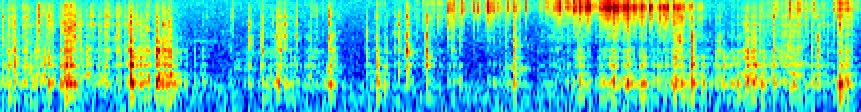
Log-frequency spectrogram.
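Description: A small cardboard gift box wrapped in red paper and tied with a gold glitter ribbon is held in one hand while fingernails of the other hand scratch rapidly across the paper and ribbon. The result is a quiet, dense run of short crinkly scratches and light taps with a papery, bright hiss. There is no pause between strokes.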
